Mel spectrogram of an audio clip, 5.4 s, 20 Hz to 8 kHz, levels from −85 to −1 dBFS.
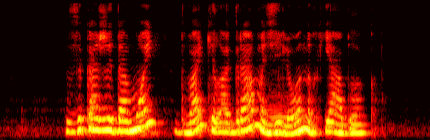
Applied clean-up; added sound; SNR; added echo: none; Wind instrument, woodwind instrument; 20 dB; reverberation time 0.3 s.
